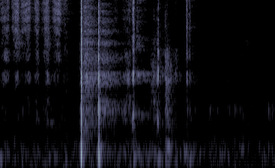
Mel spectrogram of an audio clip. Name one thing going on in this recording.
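Small plastic toys click and clatter on a table.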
